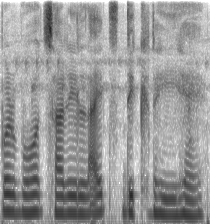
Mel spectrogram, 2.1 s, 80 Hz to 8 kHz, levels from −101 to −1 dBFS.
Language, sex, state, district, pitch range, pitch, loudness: Hindi, female, Arunachal Pradesh, Longding, 170-185 Hz, 175 Hz, -22 LUFS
